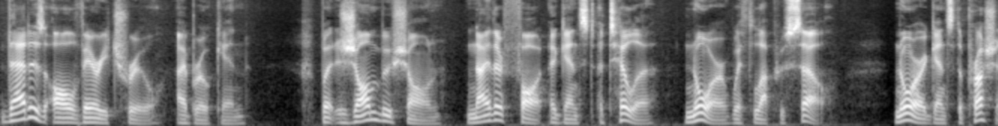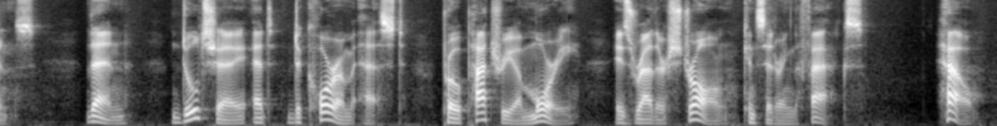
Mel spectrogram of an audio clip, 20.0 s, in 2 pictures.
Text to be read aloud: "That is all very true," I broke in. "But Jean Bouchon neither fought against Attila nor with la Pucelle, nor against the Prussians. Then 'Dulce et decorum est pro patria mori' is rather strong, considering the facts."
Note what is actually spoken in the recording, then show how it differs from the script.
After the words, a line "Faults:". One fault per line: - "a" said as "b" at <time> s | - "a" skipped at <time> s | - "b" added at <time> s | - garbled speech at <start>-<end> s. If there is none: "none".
"That is all very true," I broke in. "But Jean Bouchon neither fought against Attila nor with la Pucelle, nor against the Prussians. Then 'Dulce et decorum est pro patria mori' is rather strong, considering the facts." "How
Faults:
- "How" added at 19.4 s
